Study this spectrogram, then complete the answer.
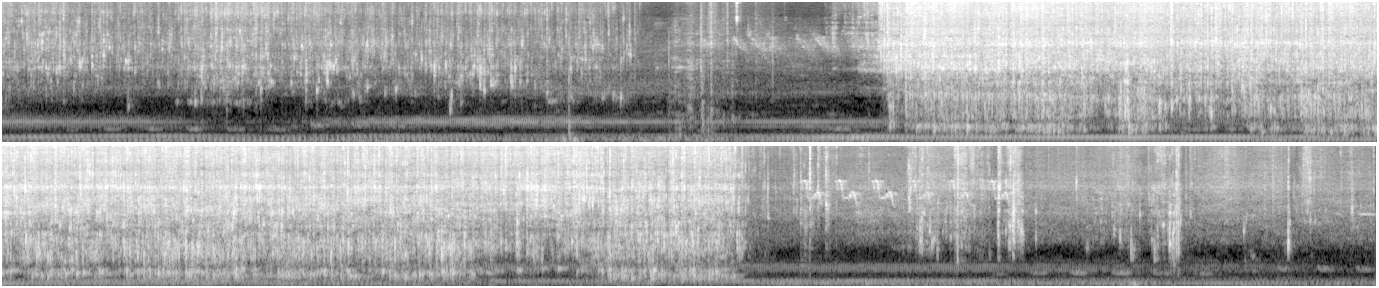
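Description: Rice is washed in running water before soaking, with a loud, steady rush of tap water splashing for about nine seconds in the middle, set between quieter, muffled household background noise.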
